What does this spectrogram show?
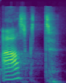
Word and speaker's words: asked: So, to connect she asked So, asked t It ends in a T. Just like we learned with linked, talked, kissed. They end in T. The ED is pronounced as T.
